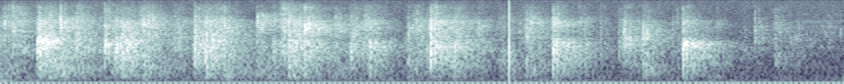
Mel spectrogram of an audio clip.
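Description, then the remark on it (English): A group claps in a steady rhythm, bright bursts of many hands landing together about twice a second over a constant low hum, with no voices. “i thought you were going to clap to that.”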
